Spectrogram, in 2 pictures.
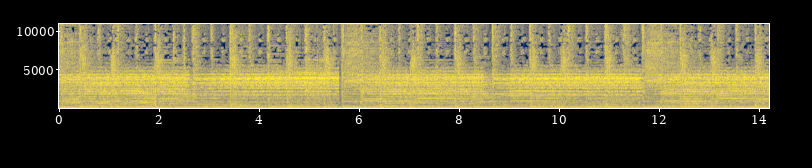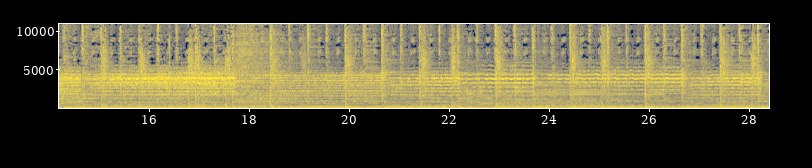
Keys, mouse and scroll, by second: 0.8 scroll down 1, 1.2-2.8 drag, 8.3 scroll up 2, 8.6 middle click, 8.8-9.2 scroll down 1, 9.2-11.6 shift+middle drag, 11.6 g, 17.5-18.6 middle drag, 18.6 d, 18.9 s, 20.9 middle click, 21.7 click, 22.8-24.6 shift+middle drag, 24.6 g, 25.4-28.4 shift+middle drag.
